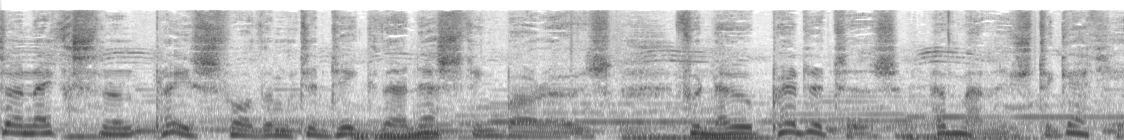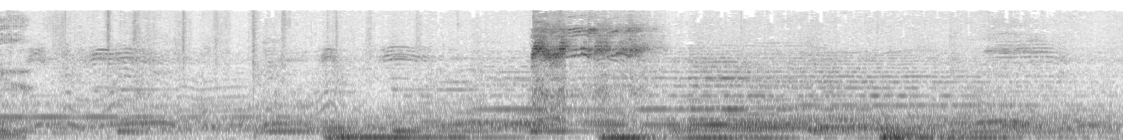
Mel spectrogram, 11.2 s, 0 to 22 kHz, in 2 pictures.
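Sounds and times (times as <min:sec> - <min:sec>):
speech: 0:00.0 - 0:06.2
low throaty shearwater hoots: 0:03.0 - 0:11.2
deep moaning shearwater calls: 0:05.8 - 0:09.7.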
